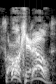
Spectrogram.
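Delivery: loud exclamation. Real, not acted. Laughing outburst at own bit.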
